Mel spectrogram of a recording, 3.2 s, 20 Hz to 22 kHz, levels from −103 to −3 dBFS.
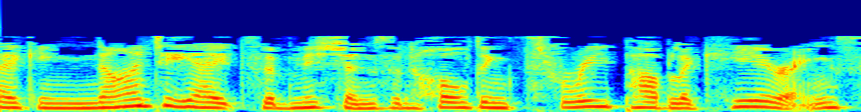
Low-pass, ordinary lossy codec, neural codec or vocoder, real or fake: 7.2 kHz; MP3, 24 kbps; none; real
